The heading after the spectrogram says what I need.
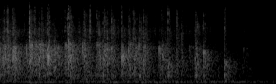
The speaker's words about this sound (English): Come on, so give the Lord a hand clap.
